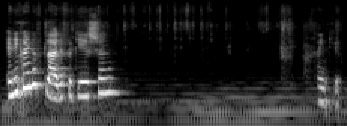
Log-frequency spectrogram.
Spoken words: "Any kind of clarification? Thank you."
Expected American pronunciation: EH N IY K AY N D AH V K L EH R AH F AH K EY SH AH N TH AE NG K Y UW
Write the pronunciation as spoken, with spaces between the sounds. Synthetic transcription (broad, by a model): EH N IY K AY N D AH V K L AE R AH F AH K EY SH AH N T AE NG K Y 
